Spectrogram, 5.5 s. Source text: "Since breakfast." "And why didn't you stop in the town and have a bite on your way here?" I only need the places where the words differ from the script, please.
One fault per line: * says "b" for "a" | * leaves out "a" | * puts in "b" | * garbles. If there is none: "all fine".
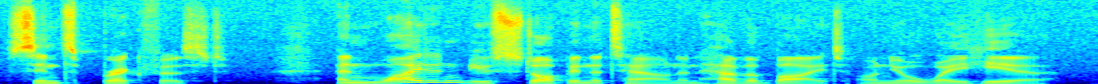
all fine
